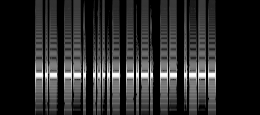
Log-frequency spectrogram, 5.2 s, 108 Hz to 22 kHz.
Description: Morse code, heard as a keyed tone, about 25 wpm, 700 Hz. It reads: KG4CMJ
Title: USA Call Signs - 4x Character Spacing - 25wpm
